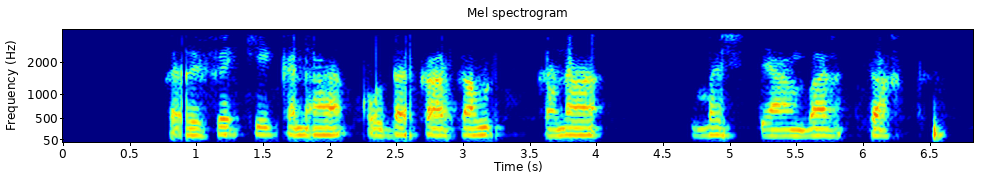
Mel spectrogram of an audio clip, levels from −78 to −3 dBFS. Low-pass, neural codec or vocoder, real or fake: 3.6 kHz; codec, 16 kHz in and 24 kHz out, 1.1 kbps, FireRedTTS-2 codec; fake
